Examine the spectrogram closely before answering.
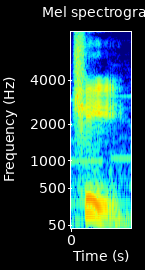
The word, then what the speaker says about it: qi: Traditional Chinese medicine calls it qi, pronounced qi, which practitioners claim flows through invisible pathways called meridians.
